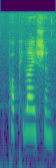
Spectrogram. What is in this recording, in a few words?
"population", English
